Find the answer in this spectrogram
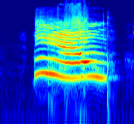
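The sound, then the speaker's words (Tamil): A single drawn-out cat meow, steady in pitch and lasting about a second, loud, with silence before and after. “பூனை தாவி நேராக துணிக்கொடியின் மேல் விழுந்தது”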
